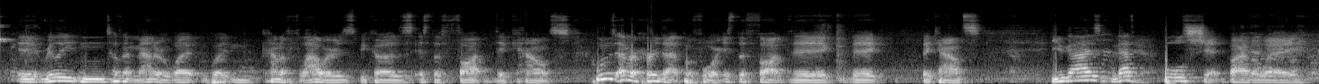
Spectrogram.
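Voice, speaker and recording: Over noticeable background noise, a man talks at a very slow pace. His pitch is fairly low and his intonation lively. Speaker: stand-up comedian. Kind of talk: stand-up comedy set. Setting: live comedy club. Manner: stuttering.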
